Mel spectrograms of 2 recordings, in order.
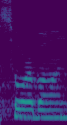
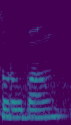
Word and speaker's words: soroban: People call it soroban, but it's actually pronounced soroban.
